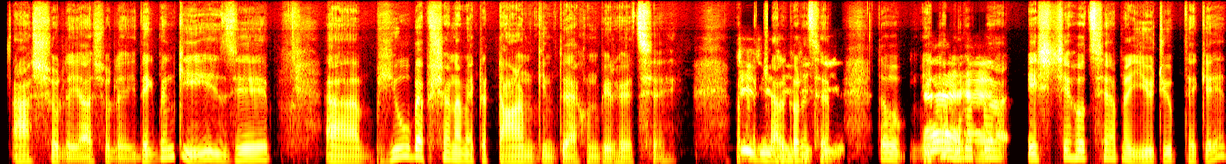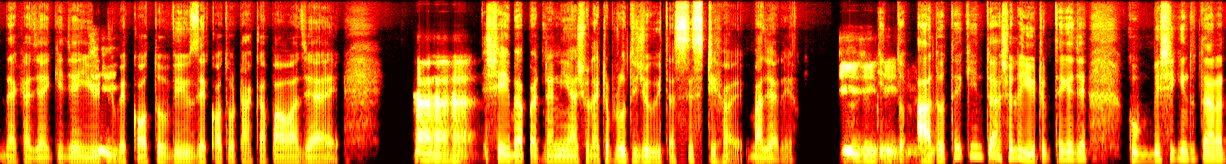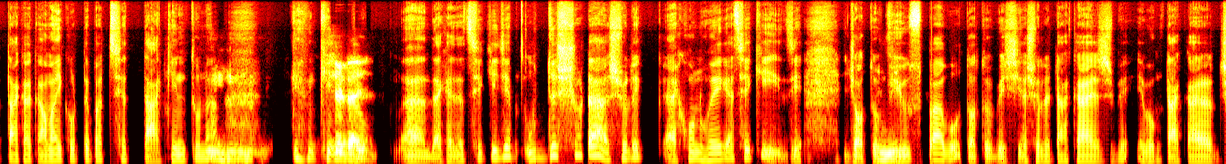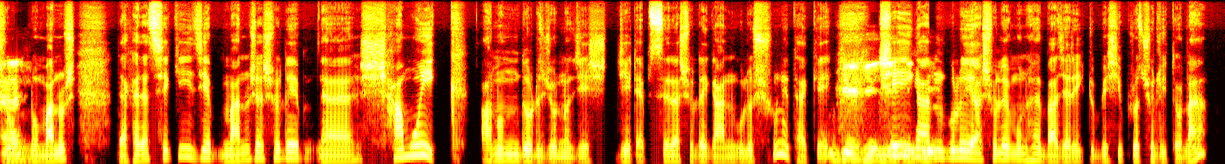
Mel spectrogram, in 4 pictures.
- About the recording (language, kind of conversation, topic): Bengali, unstructured, গানশিল্পীরা কি এখন শুধু অর্থের পেছনে ছুটছেন?
- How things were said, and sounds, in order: static; other background noise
